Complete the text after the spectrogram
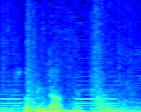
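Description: A pickaxe clangs against a car.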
